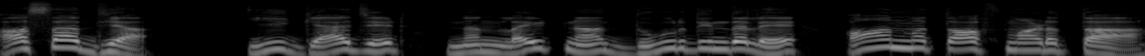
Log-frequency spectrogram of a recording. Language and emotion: Kannada, surprised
